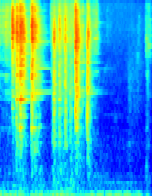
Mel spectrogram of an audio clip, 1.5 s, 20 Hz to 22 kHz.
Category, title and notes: Sound effects > Objects / House appliances
Junkyard Foley and FX Percs (Metal, Clanks, Scrapes, Bangs, Scrap, and Machines) 22
rattle, Metallic, scrape, trash, Junk, tube, rubbish, garbage, Smash, Junkyard, Foley, SFX, Perc, dumping, Bang, Ambience, Bash, waste, Machine, Dump, Percussion, Clank, FX, Atmosphere, Robot, dumpster, Environment, Robotic, Metal, Clang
